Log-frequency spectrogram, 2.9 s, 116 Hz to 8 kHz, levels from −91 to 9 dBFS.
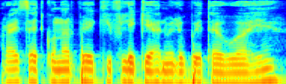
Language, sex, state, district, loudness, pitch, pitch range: Hindi, male, Arunachal Pradesh, Papum Pare, -17 LUFS, 115 Hz, 110-120 Hz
